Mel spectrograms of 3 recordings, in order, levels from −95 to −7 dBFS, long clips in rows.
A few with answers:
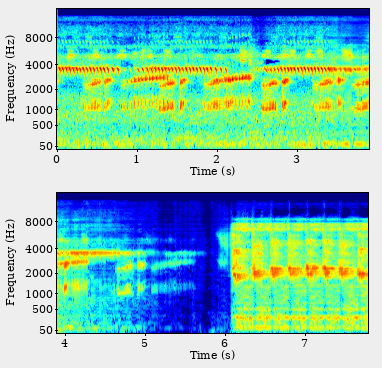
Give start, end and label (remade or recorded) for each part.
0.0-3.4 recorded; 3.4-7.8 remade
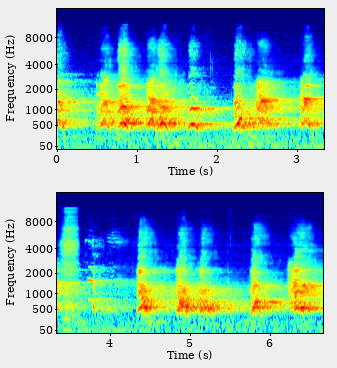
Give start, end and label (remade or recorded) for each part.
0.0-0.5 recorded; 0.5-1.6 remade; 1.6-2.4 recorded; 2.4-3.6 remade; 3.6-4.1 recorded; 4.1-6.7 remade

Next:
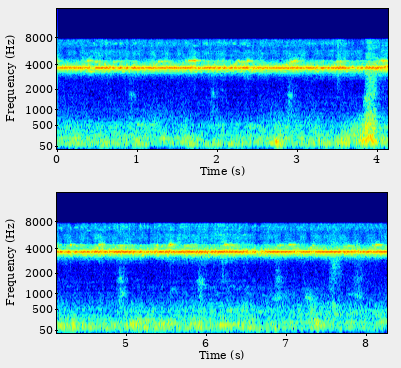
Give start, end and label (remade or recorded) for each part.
0.0-0.4 recorded; 0.4-1.0 remade; 1.0-1.7 recorded; 1.7-2.5 remade; 2.5-3.2 recorded; 3.2-6.8 remade; 6.8-8.3 recorded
